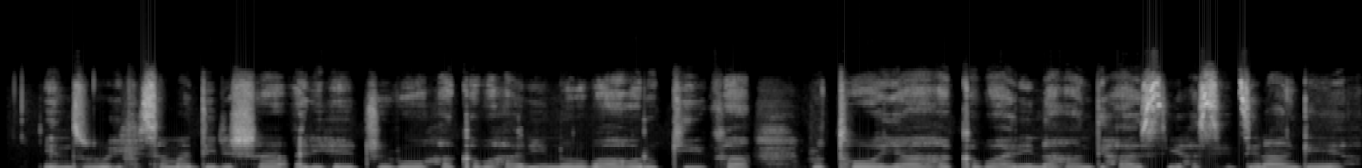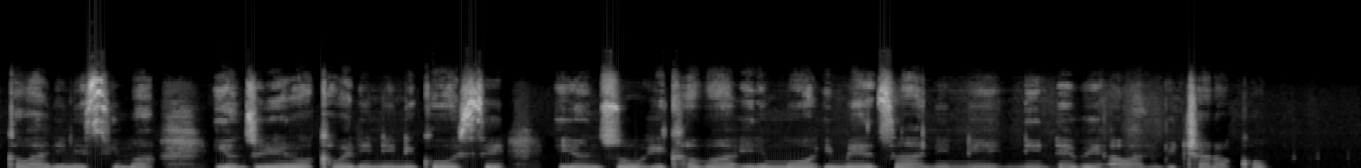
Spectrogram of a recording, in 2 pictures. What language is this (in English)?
Rundi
